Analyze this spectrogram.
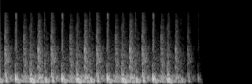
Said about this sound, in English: Do you think we have any reviews this week? I'm going to give you a $2 drum roll here.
